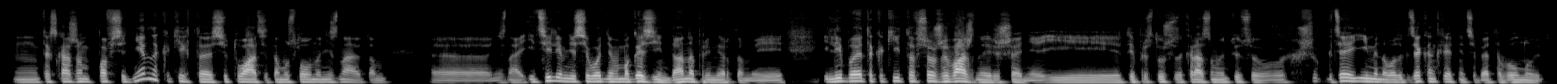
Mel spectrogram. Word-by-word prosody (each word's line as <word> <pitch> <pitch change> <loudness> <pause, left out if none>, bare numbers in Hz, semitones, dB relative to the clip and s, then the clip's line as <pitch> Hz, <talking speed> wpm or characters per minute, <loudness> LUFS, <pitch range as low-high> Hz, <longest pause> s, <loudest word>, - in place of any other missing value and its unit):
м, 110 +1 -5
так 120 0 -3
скажем, 130 0 0
повседневных 140 - -1
каких-то 125 -3 -1
ситуаций? 115 -2 +2
Там 110 0 -2
условно, 115 +1 -1
не 115 0 -2
знаю 110 -3 -5
там, 100 -3 -11 0.4
э, 95 -1 -7
не 95 - -12
знаю, 100 -1 -7
идти 120 +7 +3
ли 165 -2 +2
мне 135 -1 +2
сегодня 130 +1 +4
в 125 - +2
магазин, 125 -5 +4
да, 110 +5 +4
например, 105 -6 0
там, 95 -2 -7
э, 95 +1 -4 0.4
либо 145 +4 +3
это 155 -1 +4
какие-то 140 +1 -2
всё 145 +4 +2
же 135 +1 +2
важные 110 -7 +5
решения 100 -1 -2
и 105 0 -2
ты 115 +3 -3
прислушиваешься 110 0 -5
к - - -11
разным 110 0 +1
интуициям. 105 -1 -5 0.4
Где 155 +7 +3
именно, 135 -6 +3
вот 105 0 0
где 140 +7 +1
конкретно 125 -5 -3
тебя 100 0 -4
это 100 +1 -9
волнует? 100 -4 -1
110 Hz, 175 wpm, -24 LUFS, 100-130 Hz, 0.4 s, важные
